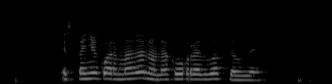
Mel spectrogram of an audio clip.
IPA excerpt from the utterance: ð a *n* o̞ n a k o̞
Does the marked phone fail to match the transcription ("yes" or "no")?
no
